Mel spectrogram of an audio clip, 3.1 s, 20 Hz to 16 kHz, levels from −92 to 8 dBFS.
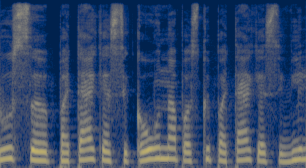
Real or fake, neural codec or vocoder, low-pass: real; none; 14.4 kHz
